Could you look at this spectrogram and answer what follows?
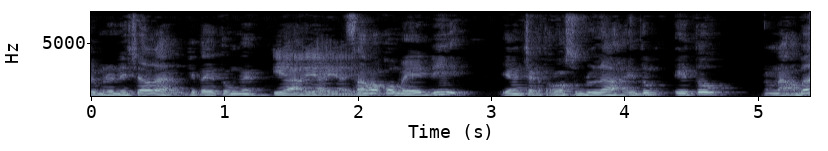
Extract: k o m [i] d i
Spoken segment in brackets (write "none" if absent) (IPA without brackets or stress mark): e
